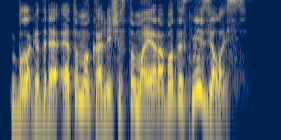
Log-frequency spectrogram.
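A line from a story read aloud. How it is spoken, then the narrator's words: Irritated reply. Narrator (Russian): Клаус раздраженно ответил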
